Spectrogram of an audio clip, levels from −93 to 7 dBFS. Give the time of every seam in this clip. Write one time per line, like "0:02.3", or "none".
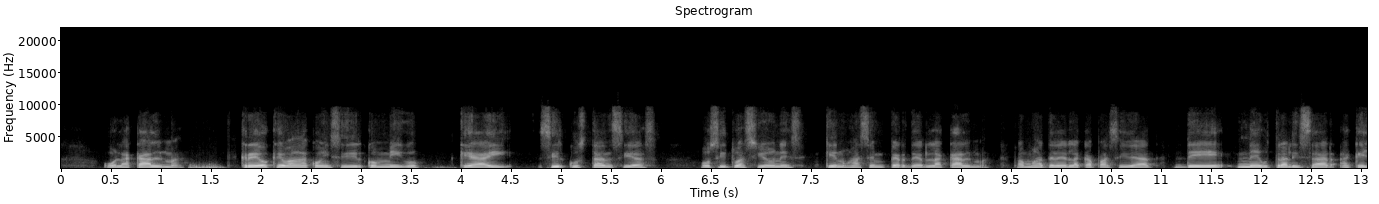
0:01.7
0:09.4
0:11.0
